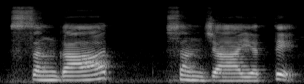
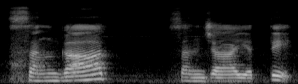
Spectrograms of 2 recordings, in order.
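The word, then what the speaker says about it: सङ्गात्सञ्जायते: बो आसान होगा संगत संगत में त आधा है ध्यान रखिए त आधा है यानी संगत संगत संजत संगत संजत लगता है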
